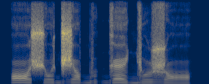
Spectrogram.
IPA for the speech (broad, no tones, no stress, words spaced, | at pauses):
ɔʃod͡ʒʌbɯ ɡɛɟuʐɔ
